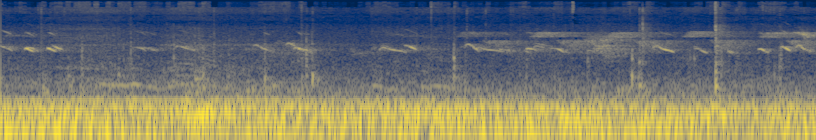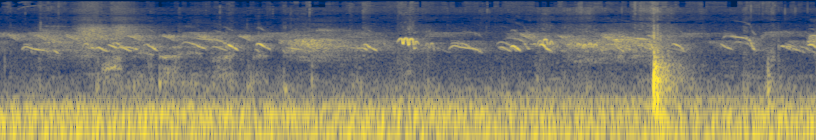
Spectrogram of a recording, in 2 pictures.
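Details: Newly hatched chicks peeping loudly: many quick, thin, high chirps overlapping throughout over a steady low hum, with a sharp click near the end.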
